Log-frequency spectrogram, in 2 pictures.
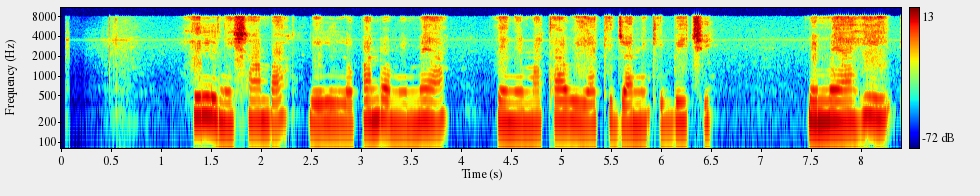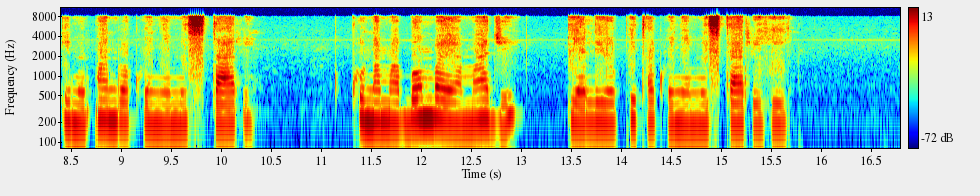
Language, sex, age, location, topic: Swahili, female, 25-35, Nairobi, agriculture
